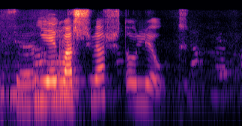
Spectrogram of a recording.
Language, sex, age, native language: Icelandic, female, 10, Icelandic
